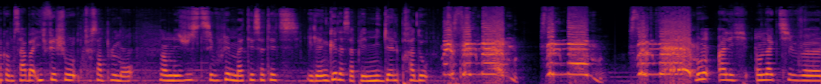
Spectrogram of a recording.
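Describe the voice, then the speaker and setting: A woman's voice: on the high side, warm tone, a little hiss or hum. A young woman doing casual horror game streamer commentary, reading dialogue aloud and reacting in slangy speech.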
